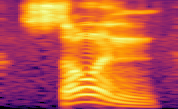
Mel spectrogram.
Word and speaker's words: Samhain: Don saying Samhain Gaelic Festival pronounced Samhain.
